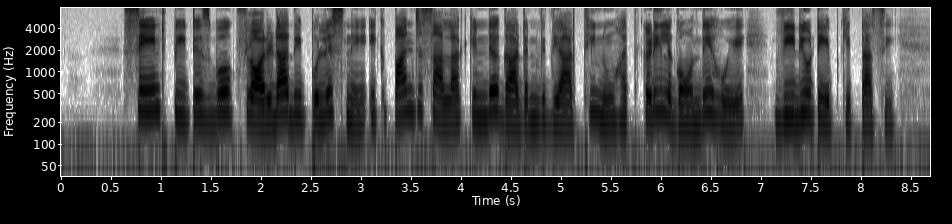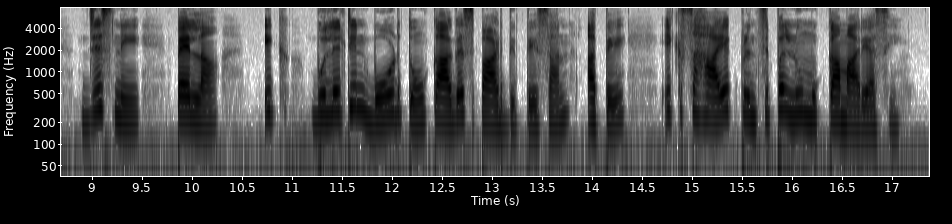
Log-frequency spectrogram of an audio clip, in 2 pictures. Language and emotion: Punjabi, neutral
